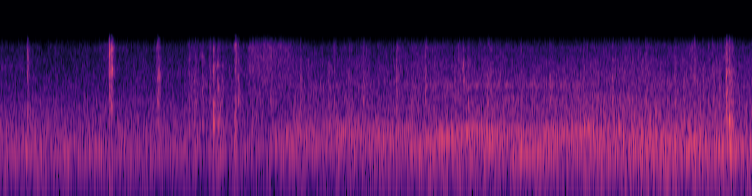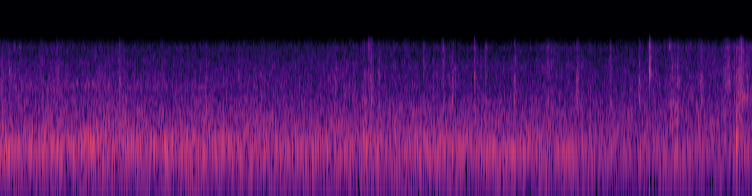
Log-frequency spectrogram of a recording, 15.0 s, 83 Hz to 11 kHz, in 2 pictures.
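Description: Inside the cabin of a 2005 Chevrolet Monte Carlo LT under way: steady drone of its 3.8-litre V6 and road noise, with a few sharp clicks or knocks.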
